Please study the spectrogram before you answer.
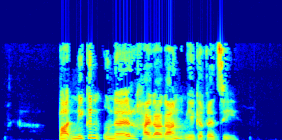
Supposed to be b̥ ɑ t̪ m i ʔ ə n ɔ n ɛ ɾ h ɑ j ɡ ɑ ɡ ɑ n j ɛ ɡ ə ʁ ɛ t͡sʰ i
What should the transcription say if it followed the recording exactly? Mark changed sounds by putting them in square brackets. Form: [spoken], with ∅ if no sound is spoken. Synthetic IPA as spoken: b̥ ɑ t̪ [n] i [k] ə n [u] n ɛ ɾ h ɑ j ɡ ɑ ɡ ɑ n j ɛ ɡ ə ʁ ɛ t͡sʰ i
